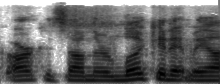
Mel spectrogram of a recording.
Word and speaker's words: Arkansas: Some people don't know that's how you pronounce it. And you would think that, you know, you learned your state, but no. Or people from foreign countries think it's Arkansas. And that's okay. It's an Indian word. And the S on the end is silent or has a W sound.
